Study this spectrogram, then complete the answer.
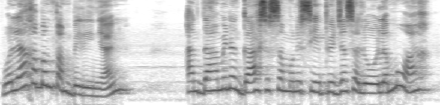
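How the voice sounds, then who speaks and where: A woman playing a rude, haughty young town-hall clerk who talks down to people in a sharp, scornful way. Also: sits high, lively intonation, brisk, faint music behind. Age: young adult.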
